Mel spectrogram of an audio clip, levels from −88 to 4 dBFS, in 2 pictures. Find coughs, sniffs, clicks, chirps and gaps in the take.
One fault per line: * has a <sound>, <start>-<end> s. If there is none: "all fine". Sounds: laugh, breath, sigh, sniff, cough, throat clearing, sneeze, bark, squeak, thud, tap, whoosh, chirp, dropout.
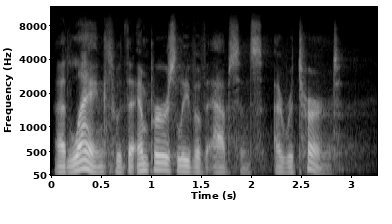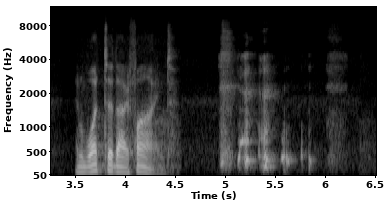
* has a laugh, 4.9-6.2 s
